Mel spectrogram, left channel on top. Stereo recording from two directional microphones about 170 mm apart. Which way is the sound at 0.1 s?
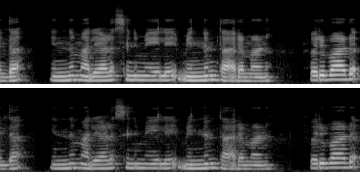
25° left (ahead or behind).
